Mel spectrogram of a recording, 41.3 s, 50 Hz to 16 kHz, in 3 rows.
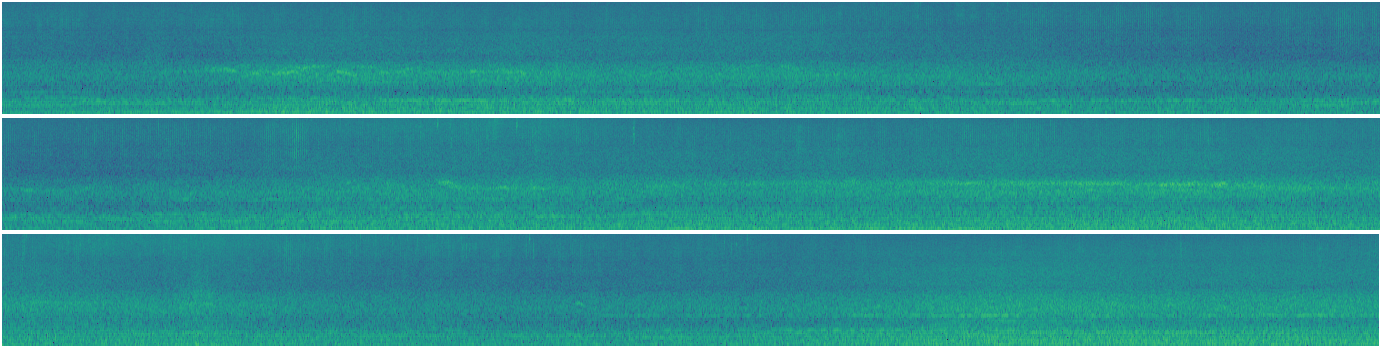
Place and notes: Mimet, France - sous le pylone
7 May 2017, ~09:00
